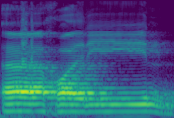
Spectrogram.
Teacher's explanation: റാഇന് കസ്റ, അതുകൊണ്ട് തർക്കീഖാണ്.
